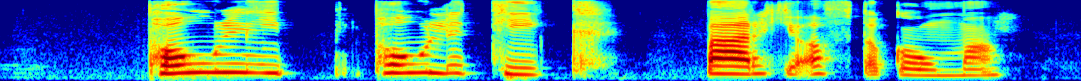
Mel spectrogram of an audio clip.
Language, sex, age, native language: Icelandic, female, 11, Polish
